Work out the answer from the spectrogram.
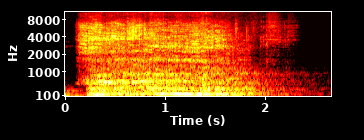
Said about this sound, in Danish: Bjørnen brølede, så det rumlede i jorden omkring den.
